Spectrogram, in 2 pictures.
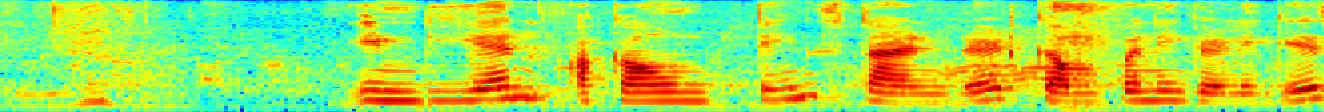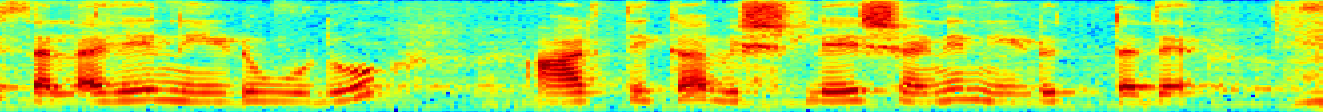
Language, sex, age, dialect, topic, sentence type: Kannada, female, 18-24, Mysore Kannada, banking, statement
